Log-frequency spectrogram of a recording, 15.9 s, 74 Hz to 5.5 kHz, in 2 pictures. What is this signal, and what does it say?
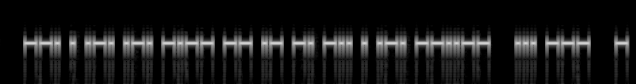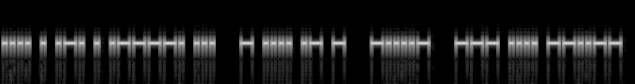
Morse code, heard as a keyed tone, about 25 wpm, 600 Hz. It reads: GERRYMANDER, SO THERE'S THAT - OH,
